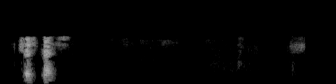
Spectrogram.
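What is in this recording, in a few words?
Scottsdale PD North Dispatch; Nth Dispatch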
